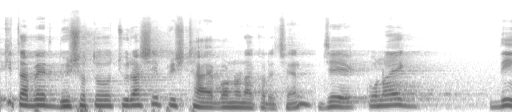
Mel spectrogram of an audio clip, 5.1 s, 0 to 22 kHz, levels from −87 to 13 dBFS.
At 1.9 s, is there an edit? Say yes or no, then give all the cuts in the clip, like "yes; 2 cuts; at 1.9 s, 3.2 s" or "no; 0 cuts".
no; 1 cut; at 3.2 s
